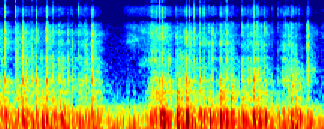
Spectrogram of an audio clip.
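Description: Fingertips rapidly tap and scratch on a low-pile grey carpet floor, producing a dense stream of soft, dull, low thumps with faint scratchy rustling. The sound stays muffled and heavy in the lows, with almost no bright content and very short decay.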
